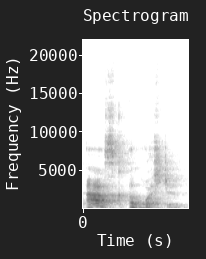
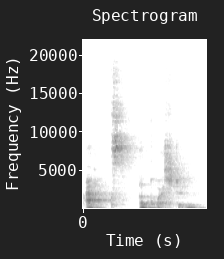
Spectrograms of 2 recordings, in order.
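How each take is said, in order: First: The verb ends with an 'sk' sound. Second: The verb ends with a 'ks' sound. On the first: The speaker calls it right. "enunciating the S K" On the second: The speaker calls it wrong. "not substituting the S K with an X"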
